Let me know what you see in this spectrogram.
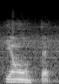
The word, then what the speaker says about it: Piątek: ¿me puedes confirmar que aunque se escriba Piątek se pronuncia? – Krzysztof Piątek.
